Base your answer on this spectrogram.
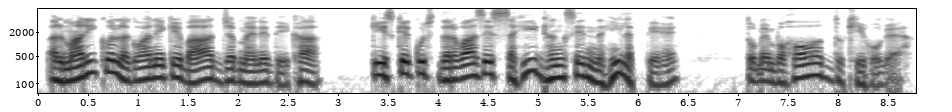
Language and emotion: Hindi, sad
